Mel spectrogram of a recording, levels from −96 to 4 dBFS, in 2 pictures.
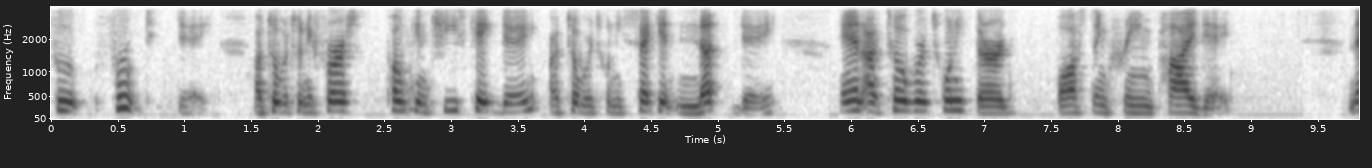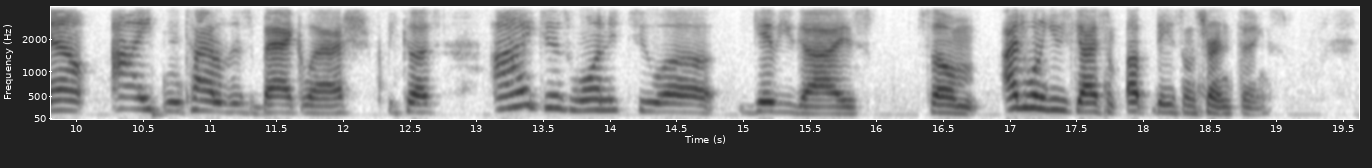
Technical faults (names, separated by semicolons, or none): none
